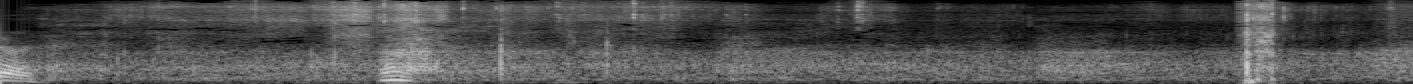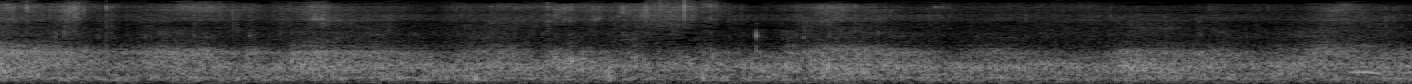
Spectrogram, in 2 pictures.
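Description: Steady outdoor background noise, with a brief voice about one and a half seconds in and a single sharp knock a little before the five-second mark, the loudest sound here.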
